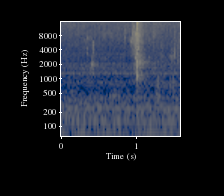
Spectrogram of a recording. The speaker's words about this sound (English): Hold on. Let me take a pause. I'm feeling a little parched. Take a sip.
